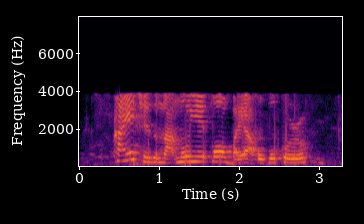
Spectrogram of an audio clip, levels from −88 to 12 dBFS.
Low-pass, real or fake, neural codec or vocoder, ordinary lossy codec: 7.2 kHz; fake; autoencoder, 48 kHz, 128 numbers a frame, DAC-VAE, trained on Japanese speech; AAC, 16 kbps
